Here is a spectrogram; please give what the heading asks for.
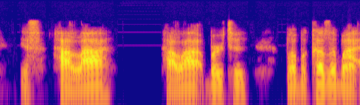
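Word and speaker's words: Haliburton: Like, if I was to like I got to pause when I say his name, if I say it correctly, Hala Burton.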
